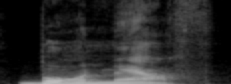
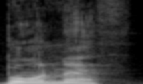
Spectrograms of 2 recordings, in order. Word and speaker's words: Bournemouth: you have to say born mouth when it's Bournemouth guys is it Derby or Derby it's pronounced born myth not born mouth isn't it well in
